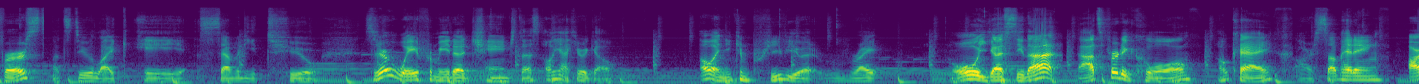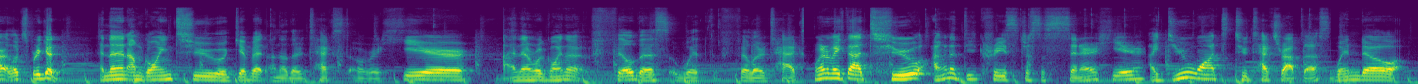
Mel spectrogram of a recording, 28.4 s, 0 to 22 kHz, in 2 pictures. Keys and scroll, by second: 25.6 ctrl+shift+w.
